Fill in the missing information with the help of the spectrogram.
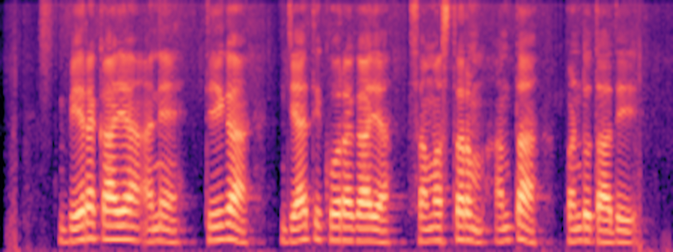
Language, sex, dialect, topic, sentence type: Telugu, male, Southern, agriculture, statement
